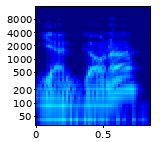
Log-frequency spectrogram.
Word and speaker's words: Yaqona: you do this, but instead of a Q sound, it's a G sound, so Yangona. So sometimes you'll see it spelled Yaqona, and sometimes Angona. So the Q is an NG sound, Yangona.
